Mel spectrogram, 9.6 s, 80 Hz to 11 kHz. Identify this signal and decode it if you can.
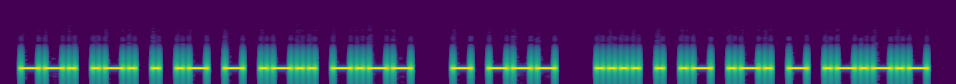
Morse code, heard as a keyed tone, about 20 wpm, 700 Hz. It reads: GREATLY TO HEART.
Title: Sentences from Top 1400 Words 20wpm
